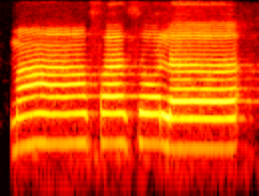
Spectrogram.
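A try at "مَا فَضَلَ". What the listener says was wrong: Masola kan ada titiknya.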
